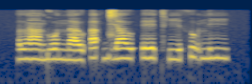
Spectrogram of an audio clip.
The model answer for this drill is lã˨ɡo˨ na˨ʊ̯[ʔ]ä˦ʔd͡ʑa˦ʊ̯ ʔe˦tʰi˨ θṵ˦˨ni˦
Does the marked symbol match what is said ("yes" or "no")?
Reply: yes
